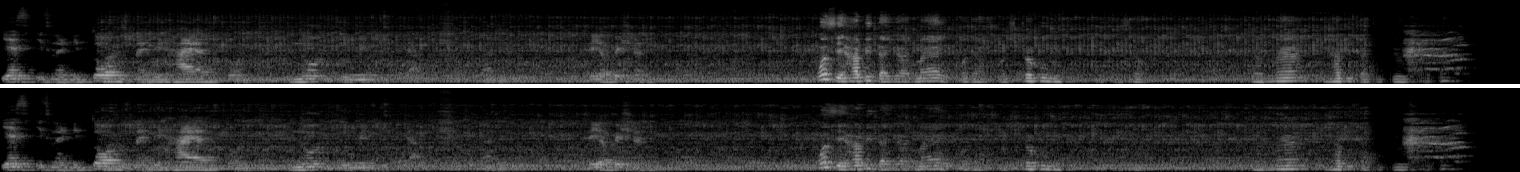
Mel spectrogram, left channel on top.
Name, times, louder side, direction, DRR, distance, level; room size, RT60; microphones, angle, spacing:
voice 1, 0.0-2.5 2.8-5.1 5.8-6.6 14.0-14.6, equal, 15° right, 1.2 m, -37 dB
sound 1, 0.9-13.7, right 1 dB, 30° left, 1.6 m, -42 dB
voice 2, 8.2-10.6 11.1-11.5 12.5-14.1 14.4-14.6, left 4 dB, 60° left, 0.3 m, -35 dB
5.9 x 2.9 x 2.5 m
head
